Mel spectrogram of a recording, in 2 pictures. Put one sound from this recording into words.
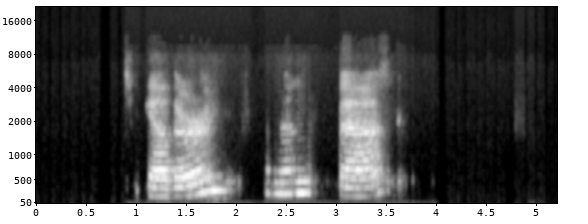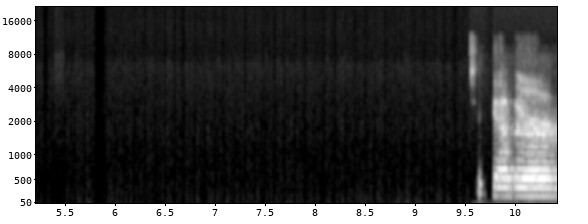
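An elderly woman speaks calmly through a microphone on an online call.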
